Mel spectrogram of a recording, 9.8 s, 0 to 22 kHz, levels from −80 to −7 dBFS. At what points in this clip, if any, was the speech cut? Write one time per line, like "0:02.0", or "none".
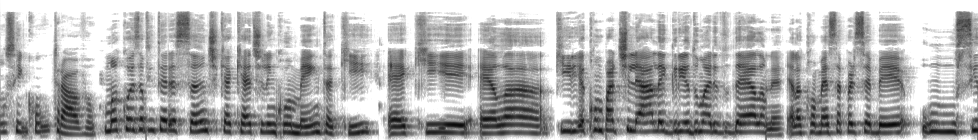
0:01.5
0:07.7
